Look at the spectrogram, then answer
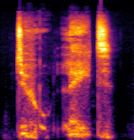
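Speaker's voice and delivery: airy, breathy, faint whisper. A tearful character, hand dropping, speaks his final words: breathy whisper. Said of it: "He breathily whispers".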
